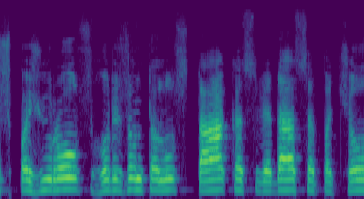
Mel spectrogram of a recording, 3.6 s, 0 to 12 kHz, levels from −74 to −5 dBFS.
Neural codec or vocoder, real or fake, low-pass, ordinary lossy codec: none; real; 10.8 kHz; AAC, 64 kbps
